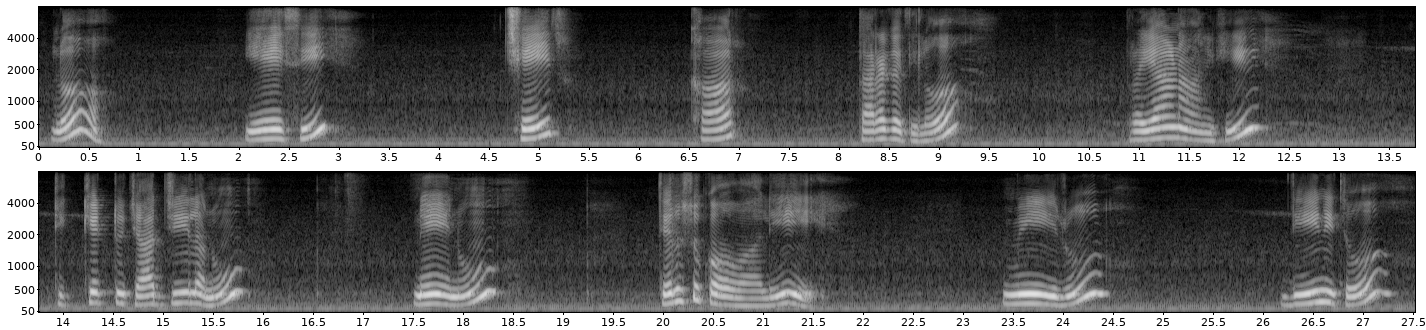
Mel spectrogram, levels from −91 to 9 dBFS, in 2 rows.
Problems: background conversations at intervals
